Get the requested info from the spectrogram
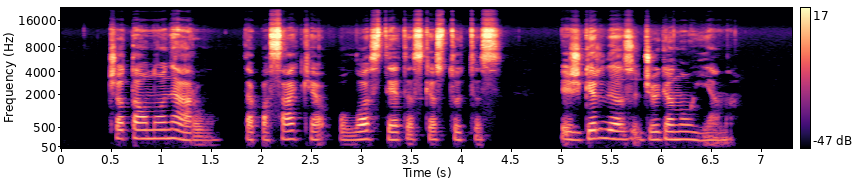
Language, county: Lithuanian, Tauragė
